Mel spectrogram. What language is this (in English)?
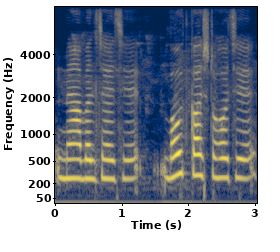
Maithili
